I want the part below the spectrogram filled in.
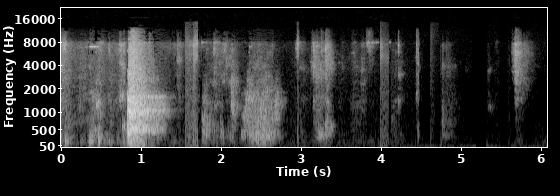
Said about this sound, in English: that was a dog barking outside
